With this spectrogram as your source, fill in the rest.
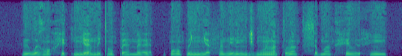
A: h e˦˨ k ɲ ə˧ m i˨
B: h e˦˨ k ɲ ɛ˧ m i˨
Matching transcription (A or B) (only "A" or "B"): B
